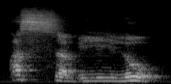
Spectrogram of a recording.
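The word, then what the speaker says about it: السبيل: Okay, so the word is al sabilu, but sin is a shamsi letter, so it gives the sound of lam, so it will be pronounced as-sabilu, one dhamma.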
